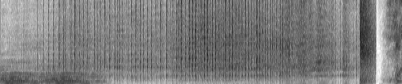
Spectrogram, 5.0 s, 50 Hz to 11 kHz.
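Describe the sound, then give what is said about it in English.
A 500-pound lion roars during a circus act with a beach ball: a deep, loud growling roar at the start gives way to a long, rough, rumbling sustained sound, ending with a sharp thump. “Here's Leo and me telling Big Wanda, the 500-pound lion, to sit up and play with a beach ball.”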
